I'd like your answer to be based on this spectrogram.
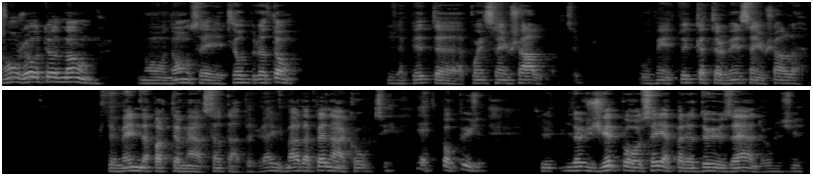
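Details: Man speaking French about two years after onset of aphasia; aphasia.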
